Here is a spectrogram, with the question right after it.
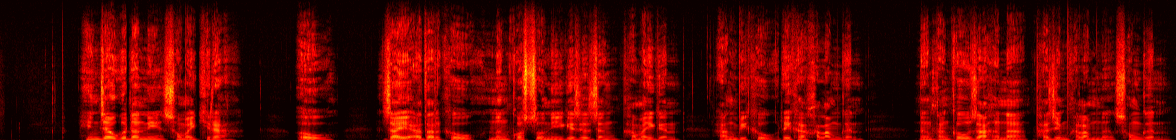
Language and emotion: Bodo, neutral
